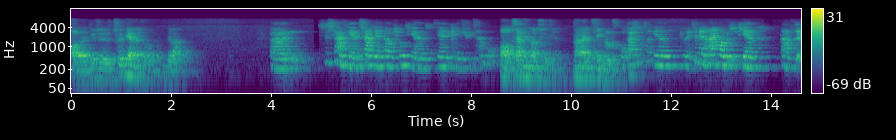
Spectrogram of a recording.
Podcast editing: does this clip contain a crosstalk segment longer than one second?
No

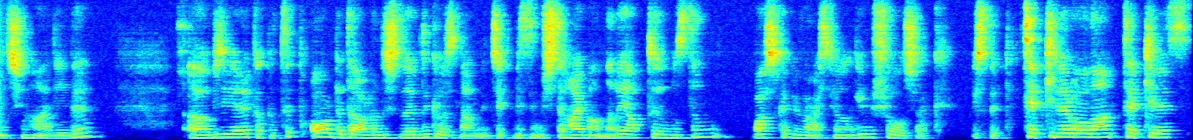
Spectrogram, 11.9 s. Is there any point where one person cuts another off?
No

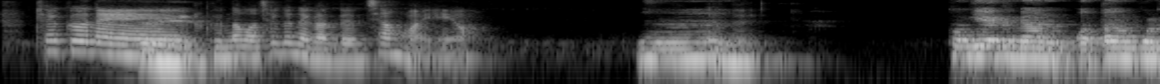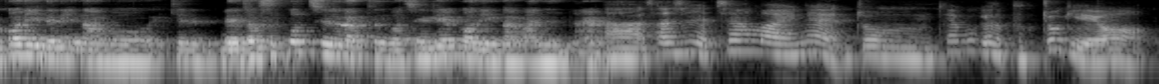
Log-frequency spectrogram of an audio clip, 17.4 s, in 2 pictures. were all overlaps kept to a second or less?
Yes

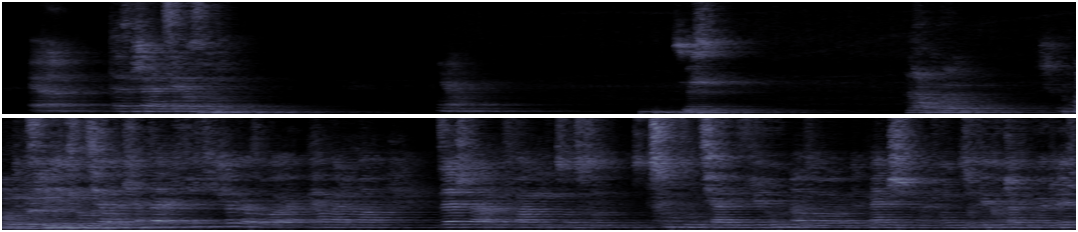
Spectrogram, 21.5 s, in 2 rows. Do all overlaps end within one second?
No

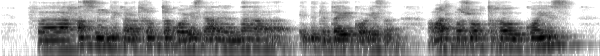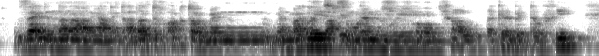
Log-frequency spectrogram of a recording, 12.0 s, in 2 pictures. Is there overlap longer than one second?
Yes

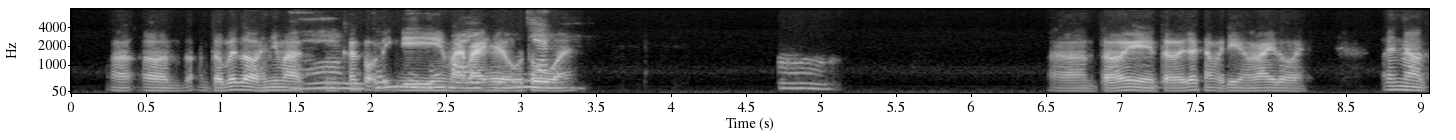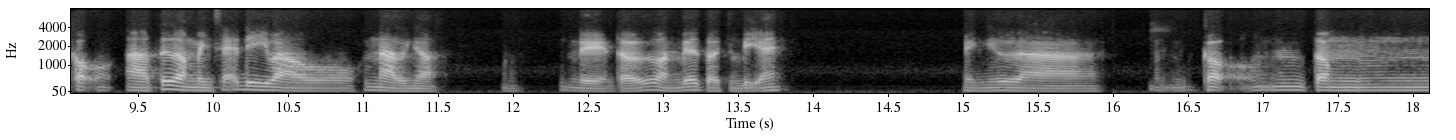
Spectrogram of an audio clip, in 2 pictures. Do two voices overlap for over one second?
Yes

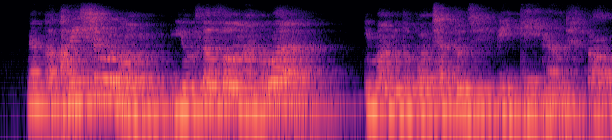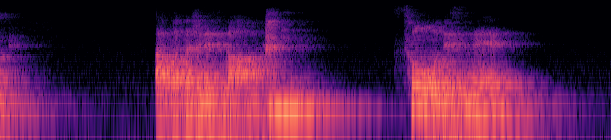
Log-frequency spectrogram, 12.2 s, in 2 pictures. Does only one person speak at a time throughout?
Yes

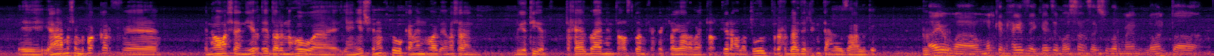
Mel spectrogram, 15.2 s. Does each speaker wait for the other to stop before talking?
Yes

